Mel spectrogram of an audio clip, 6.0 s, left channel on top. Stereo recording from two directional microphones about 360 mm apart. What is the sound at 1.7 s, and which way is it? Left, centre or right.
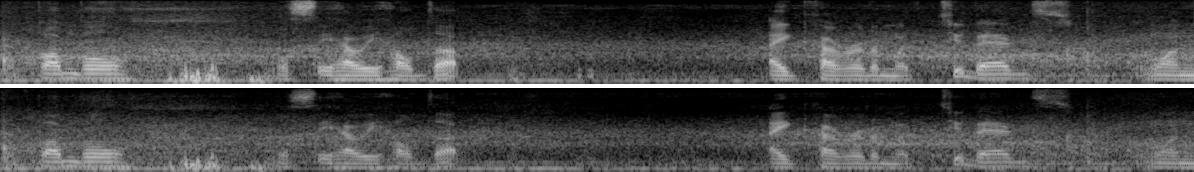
Speech, left.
